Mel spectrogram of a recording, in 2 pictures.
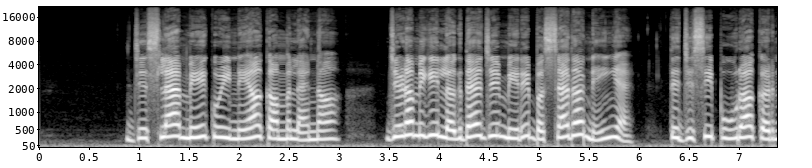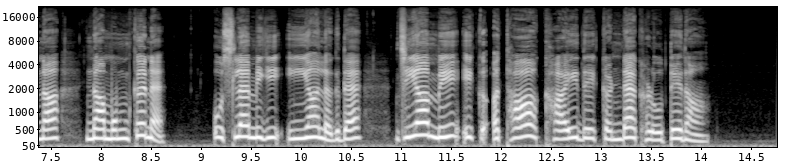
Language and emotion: Dogri, sad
